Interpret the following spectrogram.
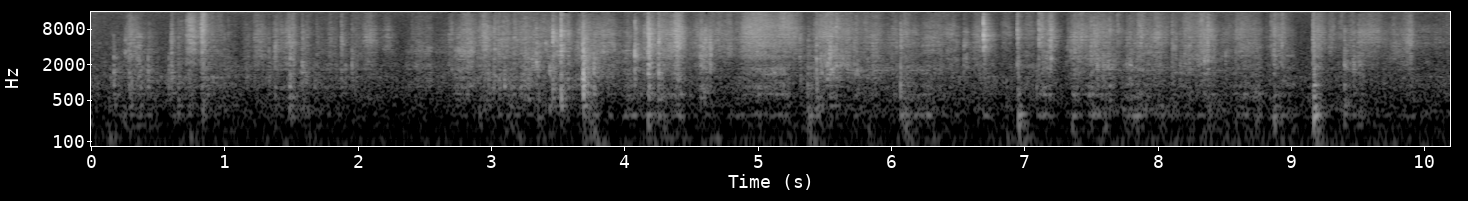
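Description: Die-cut cardstock being folded and creased by hand on a cutting mat: irregular rustles, scrapes and small taps of card.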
